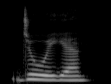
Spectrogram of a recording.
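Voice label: "giùighe", Sardinian, female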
